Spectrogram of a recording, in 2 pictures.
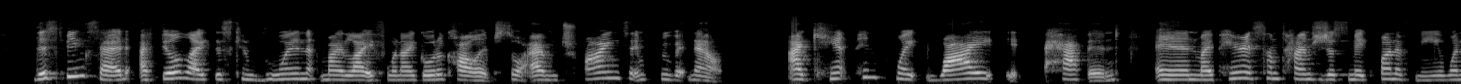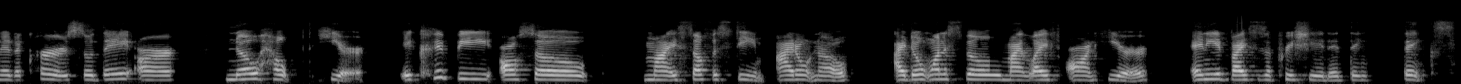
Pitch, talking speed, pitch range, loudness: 225 Hz, 145 wpm, 210-245 Hz, -24 LUFS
